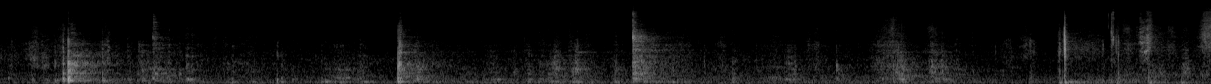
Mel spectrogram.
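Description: Handling noise of a cardboard template being fitted and pressed into a sheet-metal tail-light opening: scattered rustling and scraping with three sharp knocks, the loudest under a second in.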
